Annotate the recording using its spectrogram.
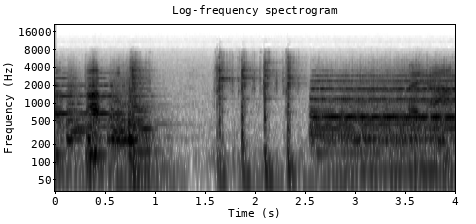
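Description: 1930s cartoon soundtrack: a short orchestral phrase laced with sharp hits, a brief pause, then a quick run of about five sharp percussive strikes, followed by a sustained orchestral chord.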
